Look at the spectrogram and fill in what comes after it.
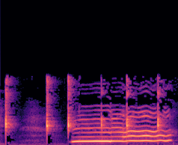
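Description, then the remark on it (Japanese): Crisp clicks of plain natural-wood castanets ring out, three spaced strikes at first, then a few more scattered under a woman's sustained, wavering sung note, improvised in a pop arrangement of the opera Carmen. “で、これカスタネットだよね。”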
